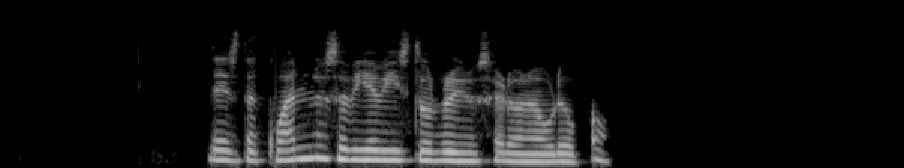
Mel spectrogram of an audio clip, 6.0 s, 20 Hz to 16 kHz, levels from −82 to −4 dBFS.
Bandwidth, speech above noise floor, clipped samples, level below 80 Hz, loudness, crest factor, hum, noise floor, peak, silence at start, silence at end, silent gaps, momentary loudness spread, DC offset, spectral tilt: 8 kHz; over 62 dB; under 0.1%; -72 dBFS; -29 LUFS; 18 dB; none; under -90 dBFS; -14 dBFS; 1.4 s; 1.95 s; none; 9 LU; under 0.1%; -7 dB/octave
